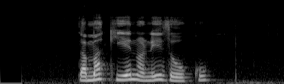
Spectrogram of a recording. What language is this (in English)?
Kikuyu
